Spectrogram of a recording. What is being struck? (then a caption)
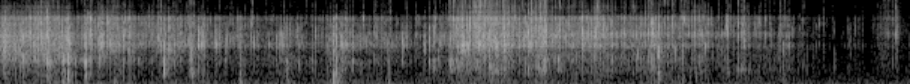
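Plastic bubble wrap. A long roll of clear plastic bubble wrap is held in both hands and squeezed, rubbed and crinkled with fingers and nails. The result is a steady, bright crinkling hiss broken by many quick, sharp pops and crackles, fading toward the end.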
